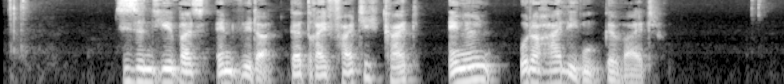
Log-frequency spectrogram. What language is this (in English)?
German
